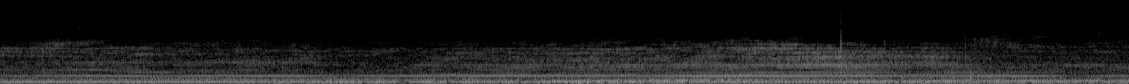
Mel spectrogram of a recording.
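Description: Powered parachute's engine and propeller droning overhead in flight, a steady hum whose pitch shifts slightly about four seconds in.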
